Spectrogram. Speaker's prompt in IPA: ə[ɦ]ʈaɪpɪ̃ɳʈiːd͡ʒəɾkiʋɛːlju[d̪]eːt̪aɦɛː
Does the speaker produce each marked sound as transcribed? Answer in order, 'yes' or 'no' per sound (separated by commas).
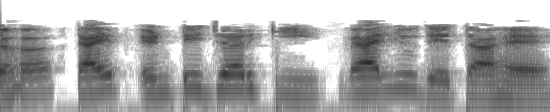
yes, yes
